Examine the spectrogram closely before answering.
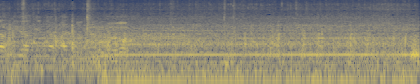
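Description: A motor starts and hums steadily.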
